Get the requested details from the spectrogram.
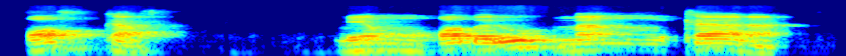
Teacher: Yang kedua yang paling jauh yaitu huruf lidah yang paling belakang, yaitu huruf qaf, dan kedua huruf kaf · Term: ikhfa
